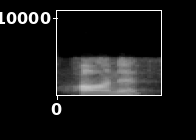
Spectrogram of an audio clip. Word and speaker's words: honest: O som do H. Pronunciado desde a garganta, como em hotel, e mudo em 3 casos. Our, honest, honor.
